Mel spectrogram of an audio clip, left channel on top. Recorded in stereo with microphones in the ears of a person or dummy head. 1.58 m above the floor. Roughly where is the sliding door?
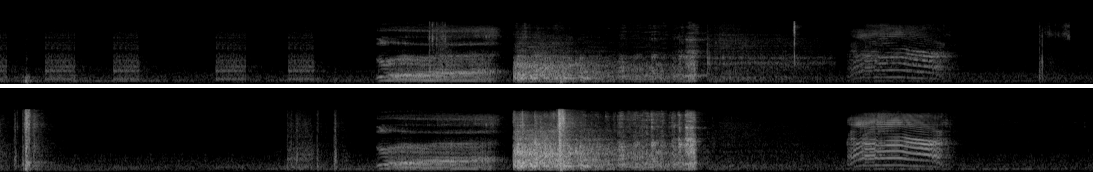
Right.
